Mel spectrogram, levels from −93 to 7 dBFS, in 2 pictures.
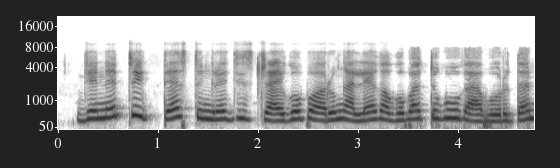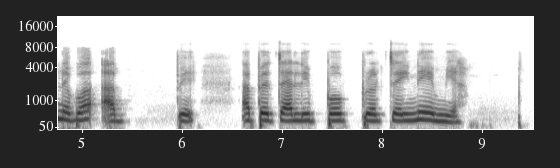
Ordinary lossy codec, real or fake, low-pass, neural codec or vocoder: Opus, 16 kbps; real; 7.2 kHz; none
